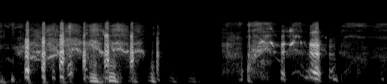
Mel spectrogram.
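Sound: coughing fit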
